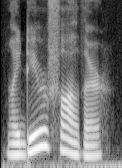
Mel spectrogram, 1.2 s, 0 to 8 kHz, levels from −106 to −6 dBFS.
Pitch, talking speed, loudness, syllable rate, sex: 185 Hz, 145 wpm, -14 LUFS, 3.9 syllables/s, female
